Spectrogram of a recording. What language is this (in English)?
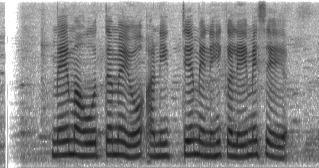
Sinhala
